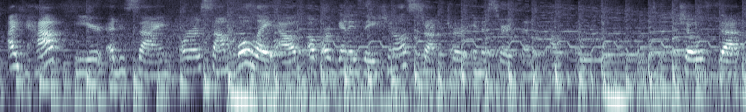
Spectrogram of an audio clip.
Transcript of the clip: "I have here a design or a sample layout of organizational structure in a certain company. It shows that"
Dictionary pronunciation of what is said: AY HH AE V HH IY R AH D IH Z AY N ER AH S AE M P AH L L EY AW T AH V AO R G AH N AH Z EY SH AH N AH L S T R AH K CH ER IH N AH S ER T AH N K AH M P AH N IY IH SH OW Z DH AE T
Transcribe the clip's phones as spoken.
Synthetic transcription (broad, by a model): AY HH AE V HH IY R AH D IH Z AY N ER AH S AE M B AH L L EY AW T AH V AO R G AH N AH Z EY SH AH N AH L S T R AH K CH ER IH N AH S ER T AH N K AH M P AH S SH OW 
